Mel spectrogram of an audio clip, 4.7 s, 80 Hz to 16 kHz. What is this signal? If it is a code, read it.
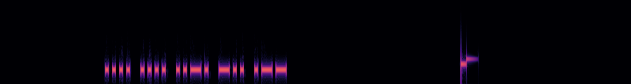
Morse code, heard as a keyed tone, about 44 wpm, 690 Hz. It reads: HHFDW
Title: Code Groups - 5 Letters - 45wpm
